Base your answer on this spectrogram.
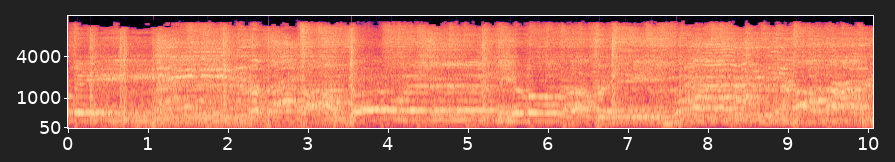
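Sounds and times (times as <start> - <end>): electric keyboard accompaniment: 0.0 - 10.0
gospel group singing in harmony: 0.0 - 10.0.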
